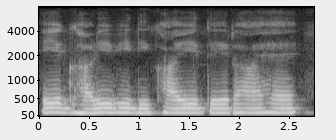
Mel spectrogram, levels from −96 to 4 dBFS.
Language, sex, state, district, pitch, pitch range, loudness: Hindi, male, Jharkhand, Ranchi, 120 Hz, 115-120 Hz, -15 LUFS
